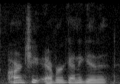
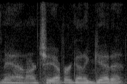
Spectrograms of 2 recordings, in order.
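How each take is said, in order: First: Faster, pressing exasperated repeat; fast, frustrated second ask; quicker repeat. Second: Soft, exasperated plea after a deep sigh; softer, tired Jesus pleading with his disciples; weary sigh. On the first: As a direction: push the question again, quicker. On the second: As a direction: let the question sag with disappointment. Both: Retold or imitated. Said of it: "And he sighs deeply".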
